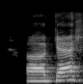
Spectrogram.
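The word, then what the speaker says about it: cache: कुछ स्टूडेंट्स इसको कैश ही भी पढ़ते हैं, ठीक है, आपकी मर्जी आप इसको कैसे प्रोनाउंस करोगे। कैश इज the proper term, ठीक है।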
